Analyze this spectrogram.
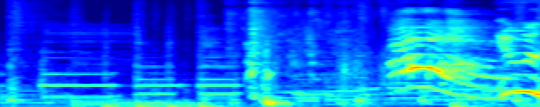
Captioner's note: water splashes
